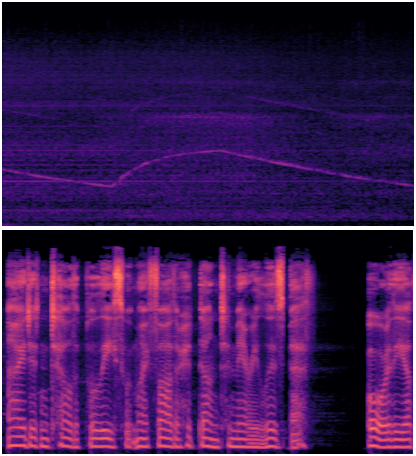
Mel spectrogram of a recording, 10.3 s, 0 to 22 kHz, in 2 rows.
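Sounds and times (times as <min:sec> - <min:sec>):
emergency vehicle siren wailing: 0:00.0 - 0:08.9
speech: 0:05.4 - 0:09.0, 0:09.7 - 0:10.2.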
